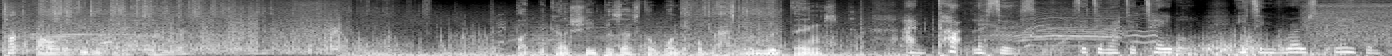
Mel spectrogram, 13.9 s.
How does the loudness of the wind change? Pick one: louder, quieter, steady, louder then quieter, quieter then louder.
quieter then louder.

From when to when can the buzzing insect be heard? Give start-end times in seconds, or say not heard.
0.0-4.3, 6.8-10.9.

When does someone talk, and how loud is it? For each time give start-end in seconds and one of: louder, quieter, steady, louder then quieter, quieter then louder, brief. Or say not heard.
0.0-1.9 brief
5.1-13.8 steady.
